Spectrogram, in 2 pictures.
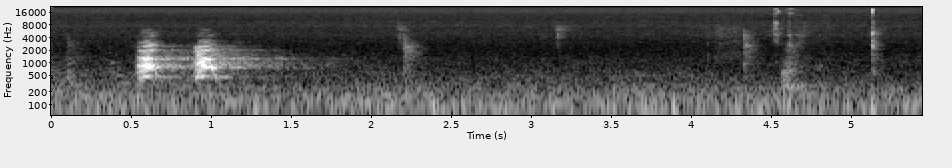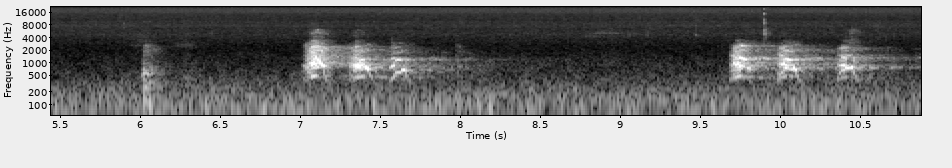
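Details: A dog barks in the evening of 2/6/2024 at 6:02 pm, the calls coming in tight pairs and triplets every few seconds, with faint clicks and a low rumbling background between them.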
